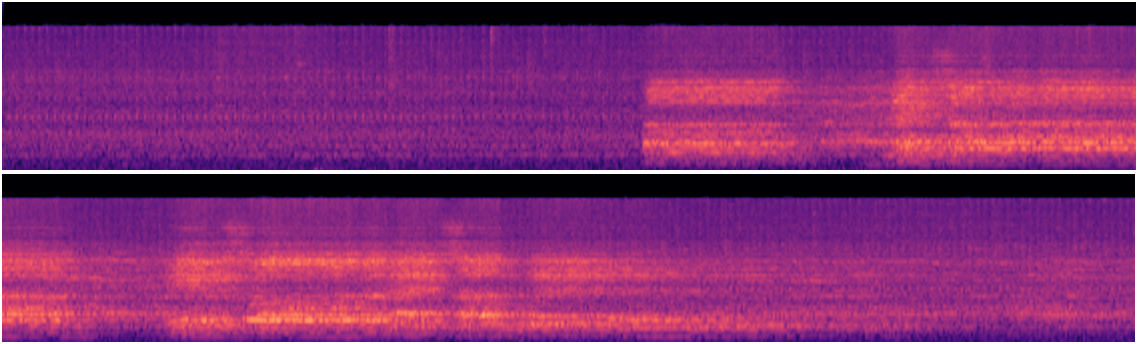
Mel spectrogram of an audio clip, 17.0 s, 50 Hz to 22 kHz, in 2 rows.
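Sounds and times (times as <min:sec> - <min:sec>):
voices singing in unison: 0:04.8 - 0:17.0.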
